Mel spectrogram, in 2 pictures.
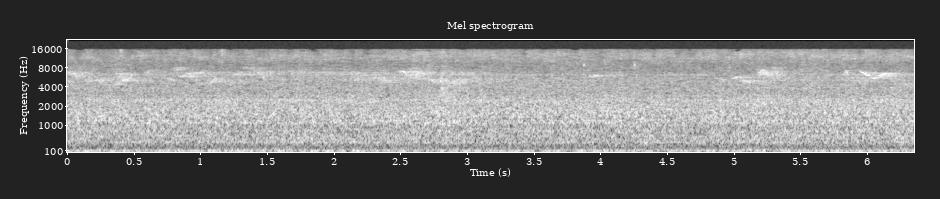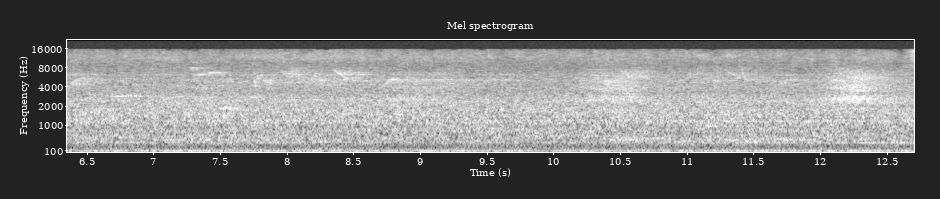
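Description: Quiet background ambience: a steady low hum under faint hiss, with scattered faint high chirps.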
